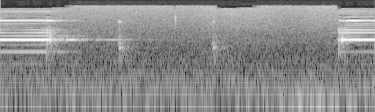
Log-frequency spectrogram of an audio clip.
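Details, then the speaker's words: Alaris IV infusion pump alarming for an occlusion on the patient side: fluids stopped flowing with the IV site in the hand, possibly from the hand bent at an odd angle. Repeated high-pitched beeps continue until the blockage is corrected. "remember this is connected into the patient the alarms going to keep beeping until we correct this"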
